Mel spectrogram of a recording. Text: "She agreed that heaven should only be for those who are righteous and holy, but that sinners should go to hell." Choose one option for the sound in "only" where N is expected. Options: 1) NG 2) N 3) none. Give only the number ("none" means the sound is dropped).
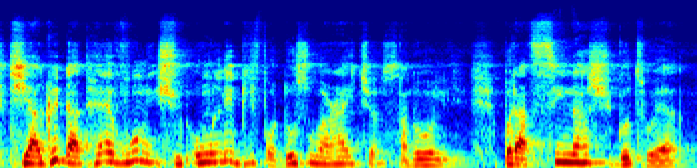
2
